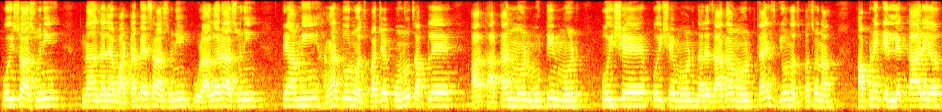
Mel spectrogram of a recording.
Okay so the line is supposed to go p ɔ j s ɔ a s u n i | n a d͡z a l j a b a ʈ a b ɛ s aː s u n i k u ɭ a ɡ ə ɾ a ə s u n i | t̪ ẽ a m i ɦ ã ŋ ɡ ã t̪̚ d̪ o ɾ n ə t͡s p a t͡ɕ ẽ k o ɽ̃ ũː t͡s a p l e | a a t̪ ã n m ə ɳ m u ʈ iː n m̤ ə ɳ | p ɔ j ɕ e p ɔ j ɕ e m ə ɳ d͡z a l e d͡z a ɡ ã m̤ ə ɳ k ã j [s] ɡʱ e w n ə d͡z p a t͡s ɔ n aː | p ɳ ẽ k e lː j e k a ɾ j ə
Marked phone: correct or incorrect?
incorrect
